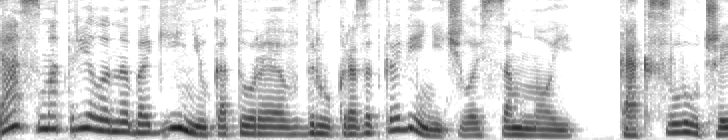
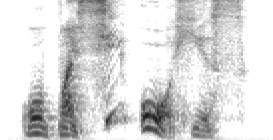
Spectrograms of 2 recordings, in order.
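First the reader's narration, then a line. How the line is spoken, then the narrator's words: Snorted. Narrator (Russian): фыркнула богиня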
